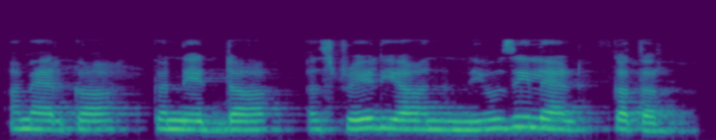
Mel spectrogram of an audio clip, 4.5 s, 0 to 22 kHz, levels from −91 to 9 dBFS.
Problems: none marked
